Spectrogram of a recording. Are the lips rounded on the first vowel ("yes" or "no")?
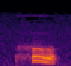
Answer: yes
